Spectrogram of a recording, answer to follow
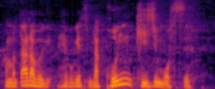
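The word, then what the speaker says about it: γογγυσμός: 자, 여기서 원망이라는 건요, 헬라어로 곤기스모스예요. 자, 한번 따라 해보겠습니다. 곤기즈모스. 그 발음이 좀 어렵죠?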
